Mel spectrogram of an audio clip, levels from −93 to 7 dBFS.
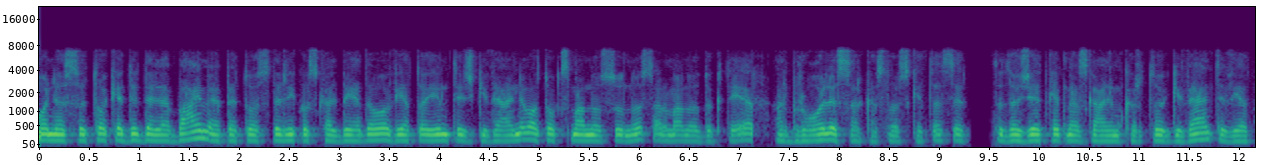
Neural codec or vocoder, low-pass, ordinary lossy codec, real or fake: none; 7.2 kHz; Opus, 24 kbps; real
